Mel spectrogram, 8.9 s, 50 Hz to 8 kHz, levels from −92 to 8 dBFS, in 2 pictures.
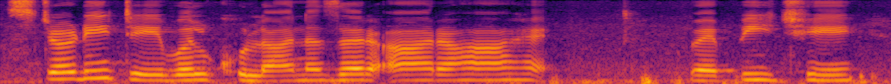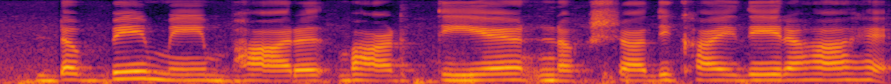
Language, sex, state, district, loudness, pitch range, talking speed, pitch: Hindi, female, Haryana, Charkhi Dadri, -14 LUFS, 190-205 Hz, 120 wpm, 195 Hz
